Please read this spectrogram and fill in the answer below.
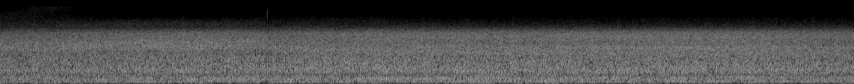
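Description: Iguazú Falls: the steady, unbroken rush of heavy water pouring down the cascades, a dense hiss with no let-up.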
